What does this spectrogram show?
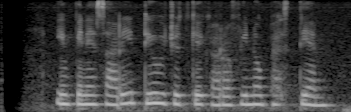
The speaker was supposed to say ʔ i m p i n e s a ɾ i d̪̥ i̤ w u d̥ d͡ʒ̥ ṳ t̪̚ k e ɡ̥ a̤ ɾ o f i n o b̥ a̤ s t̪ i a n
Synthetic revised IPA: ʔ i m p i n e s a ɾ i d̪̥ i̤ w u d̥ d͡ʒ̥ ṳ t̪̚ k e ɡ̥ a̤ ɾ o f i n o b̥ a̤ s t̪ i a n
